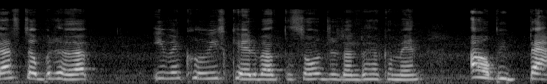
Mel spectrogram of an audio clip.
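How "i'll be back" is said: words said with a growl. Reading a novel, a girl speaks before leaving to assess the damage: growled. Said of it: "she growled".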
